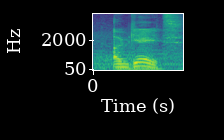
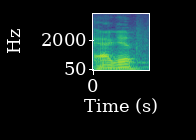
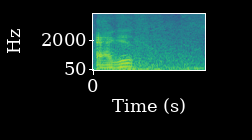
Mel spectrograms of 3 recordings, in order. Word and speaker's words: agate: that makes me sad the actual pronunciation of agot AG g a t e e oh wait e e no AG g a t e I do not like how that's pronounced I spent my whole life calling it Agate it's just agot okay the cat has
